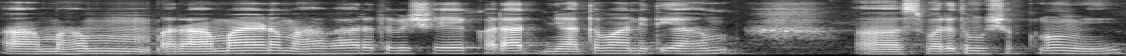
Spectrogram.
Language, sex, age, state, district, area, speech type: Sanskrit, male, 18-30, Maharashtra, Aurangabad, urban, spontaneous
